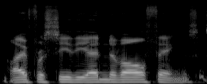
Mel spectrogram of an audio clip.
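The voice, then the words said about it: Deep-voiced female character voice. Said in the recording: “She's got a deep voice. ... that was my lady. I'm not very good at playing.”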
